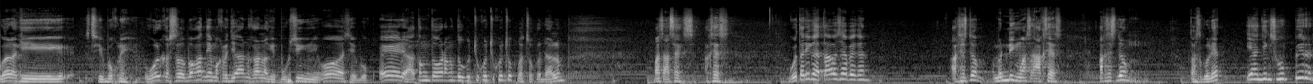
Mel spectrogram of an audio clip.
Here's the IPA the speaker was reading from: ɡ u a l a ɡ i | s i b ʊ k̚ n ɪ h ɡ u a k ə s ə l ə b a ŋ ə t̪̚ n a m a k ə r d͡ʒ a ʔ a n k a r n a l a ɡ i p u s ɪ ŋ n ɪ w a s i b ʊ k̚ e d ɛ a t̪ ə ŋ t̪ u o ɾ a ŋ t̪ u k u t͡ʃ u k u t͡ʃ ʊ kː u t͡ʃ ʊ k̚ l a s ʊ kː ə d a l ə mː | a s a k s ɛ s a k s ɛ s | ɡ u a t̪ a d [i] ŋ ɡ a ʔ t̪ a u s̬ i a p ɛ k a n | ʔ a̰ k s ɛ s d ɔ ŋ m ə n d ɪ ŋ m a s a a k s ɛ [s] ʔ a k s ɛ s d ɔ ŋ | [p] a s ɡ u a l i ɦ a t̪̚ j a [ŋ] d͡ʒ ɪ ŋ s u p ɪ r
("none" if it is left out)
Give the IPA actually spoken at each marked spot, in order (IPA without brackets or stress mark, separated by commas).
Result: i, s, p, ɲ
